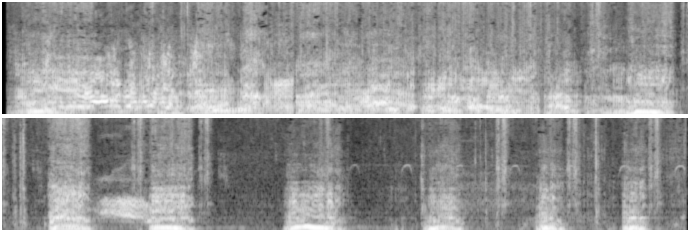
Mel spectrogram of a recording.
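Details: Lion roaring: a dense, rumbling roar for about six seconds, then a series of short, deep, repeated grunts with gaps between them, tapering off toward the end.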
